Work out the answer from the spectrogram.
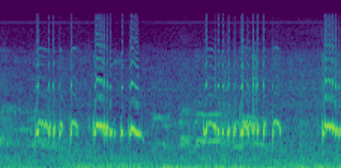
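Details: Two local zebra doves duetting energetically, their fast trilled cooing phrases following close on one another, short beaded notes rolling and dipping at phrase ends over faint low background hum.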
